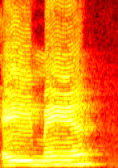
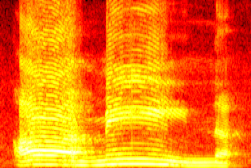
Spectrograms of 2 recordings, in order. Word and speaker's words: amen: that a m n it is not amen it's Aman m n yes am m e e n a m e e n spells a mean that's what it spells that's how it's pronounced now what happened to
